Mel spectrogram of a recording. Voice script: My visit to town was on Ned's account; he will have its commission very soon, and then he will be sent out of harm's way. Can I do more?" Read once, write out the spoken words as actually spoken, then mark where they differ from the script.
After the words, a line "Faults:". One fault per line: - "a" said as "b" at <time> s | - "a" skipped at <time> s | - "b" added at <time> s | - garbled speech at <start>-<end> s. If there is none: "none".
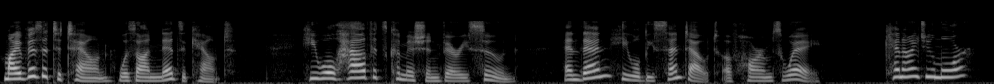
My visit to town was on Ned's account; he will have its commission very soon, and then he will be sent out of harm's way. Can I do more?"
Faults:
none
